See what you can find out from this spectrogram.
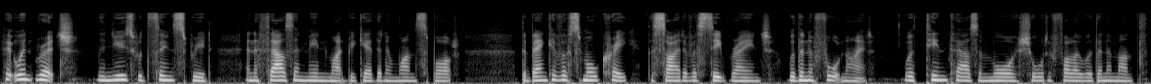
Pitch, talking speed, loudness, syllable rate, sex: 175 Hz, 220 wpm, -19 LUFS, 5.5 syllables/s, female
